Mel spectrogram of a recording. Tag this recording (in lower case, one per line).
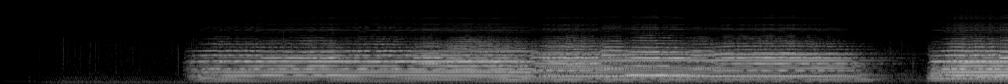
french horn
brass instrument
